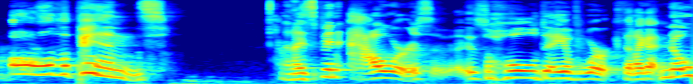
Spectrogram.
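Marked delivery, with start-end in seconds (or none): 0.1-1.3 mock exaggeration. Real, not acted. Mocking her own Pinterest binge.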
